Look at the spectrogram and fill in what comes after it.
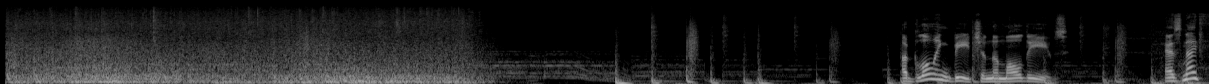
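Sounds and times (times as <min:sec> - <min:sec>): low rolling thunder: 0:00.1 - 0:05.0
rain pouring: 0:00.1 - 0:05.0.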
